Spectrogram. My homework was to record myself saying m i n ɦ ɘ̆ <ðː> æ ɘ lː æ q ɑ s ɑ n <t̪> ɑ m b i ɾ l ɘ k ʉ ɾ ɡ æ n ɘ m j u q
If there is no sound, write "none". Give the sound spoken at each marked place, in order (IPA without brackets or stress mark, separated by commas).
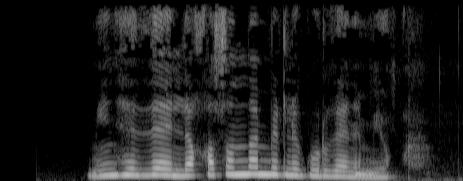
ðː, d̪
